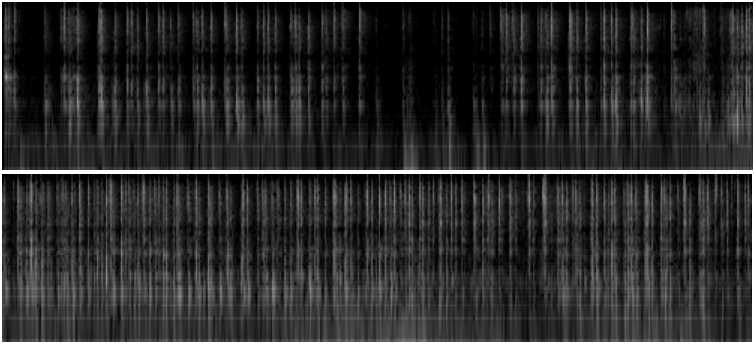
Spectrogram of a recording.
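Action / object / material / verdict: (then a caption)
tap / hard plastic tumbler cup / plastic / none. Long acrylic nails tap and scratch along the side of a hollow, cylindrical Hello Kitty hard plastic tumbler. For the first few seconds, quick, dry, bright clicks come in bursts with brief pauses. After that, a denser, continuous run of rapid scratchy ticking takes over, staying high and crisp with no low-end body.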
